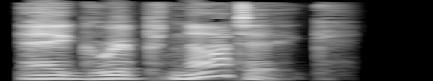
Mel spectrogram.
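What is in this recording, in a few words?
"agrypnotic", British English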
